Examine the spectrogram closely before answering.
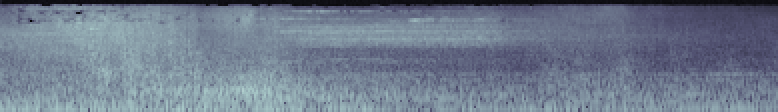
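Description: A triumphant video game fanfare plays.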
